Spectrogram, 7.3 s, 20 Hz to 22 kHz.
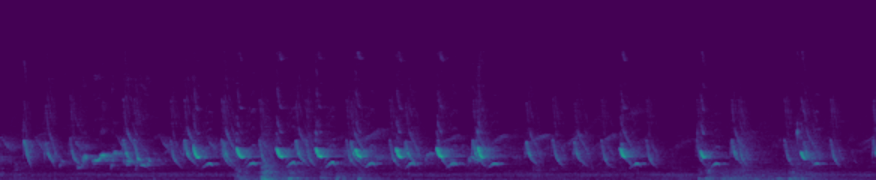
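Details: Red-whiskered bulbul used as a decoy in a trap, singing to lure other birds, recorded 15 July 2019 in Vietnam: dense run of bright, chirpy whistled notes, many sharp repeated phrases about three per second, with a few knocks and rustles.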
